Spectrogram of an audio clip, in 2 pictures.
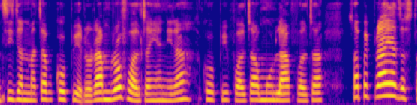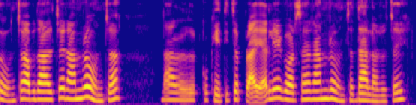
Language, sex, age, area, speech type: Nepali, female, 30-45, rural, spontaneous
